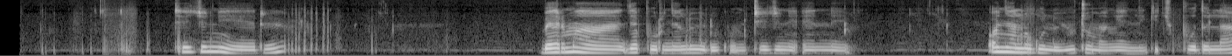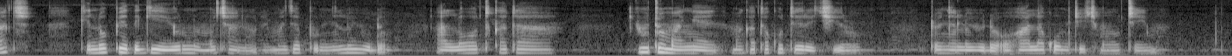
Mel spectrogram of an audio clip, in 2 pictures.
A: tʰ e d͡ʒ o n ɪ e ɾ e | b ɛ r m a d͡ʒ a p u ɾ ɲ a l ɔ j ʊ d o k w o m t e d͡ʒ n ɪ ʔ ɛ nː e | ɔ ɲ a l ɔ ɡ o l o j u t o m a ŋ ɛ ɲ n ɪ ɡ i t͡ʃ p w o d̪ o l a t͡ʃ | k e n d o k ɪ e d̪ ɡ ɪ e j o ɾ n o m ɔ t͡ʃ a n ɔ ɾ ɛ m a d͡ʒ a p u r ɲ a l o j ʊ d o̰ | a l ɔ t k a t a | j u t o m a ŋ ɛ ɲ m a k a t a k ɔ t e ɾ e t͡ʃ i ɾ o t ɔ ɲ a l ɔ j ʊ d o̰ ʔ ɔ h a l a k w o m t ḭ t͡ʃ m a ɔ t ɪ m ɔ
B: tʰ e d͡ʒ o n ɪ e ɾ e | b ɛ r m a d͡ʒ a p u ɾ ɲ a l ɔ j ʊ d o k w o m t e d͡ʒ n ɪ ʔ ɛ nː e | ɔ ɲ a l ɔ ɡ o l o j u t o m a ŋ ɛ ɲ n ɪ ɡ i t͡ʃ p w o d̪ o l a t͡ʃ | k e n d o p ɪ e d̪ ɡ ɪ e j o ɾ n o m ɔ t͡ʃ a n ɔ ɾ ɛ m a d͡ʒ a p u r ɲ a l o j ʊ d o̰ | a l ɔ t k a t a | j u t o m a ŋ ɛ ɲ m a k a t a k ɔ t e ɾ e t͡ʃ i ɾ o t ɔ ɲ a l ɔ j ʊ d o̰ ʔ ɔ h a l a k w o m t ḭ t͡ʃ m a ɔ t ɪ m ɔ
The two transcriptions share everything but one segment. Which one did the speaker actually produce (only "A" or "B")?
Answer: B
